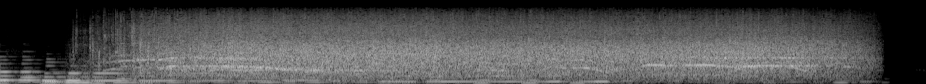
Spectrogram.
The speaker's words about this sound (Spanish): Así que la primera temporada llega a su fin y se renovará este podcast porque así lo pidieron ustedes, chavos. Esto va por ustedes, felicidades. Un aplauso, por favor.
